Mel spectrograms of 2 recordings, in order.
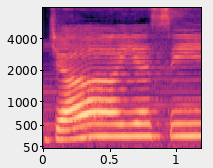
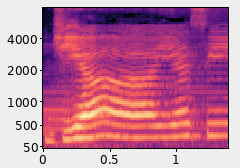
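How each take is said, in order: First: The first syllable is a plain ja sound. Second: The first syllable has a y glide: jya. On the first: The speaker calls it wrong. "జాయసి అనకూడదు" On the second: The speaker calls it right. "జాకి యావత్తుతో"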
